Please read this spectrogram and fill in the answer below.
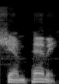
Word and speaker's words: Champagnie: It's spelled like champagne with an extra I, but it's pronounced Champagnie.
